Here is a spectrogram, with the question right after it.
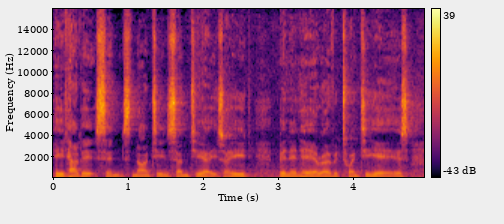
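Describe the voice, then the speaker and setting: A man speaks at a medium pitch in a monotone, flat delivery. Noticeable background noise sits behind him. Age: 60s. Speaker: butcher, small shop owner. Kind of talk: interview. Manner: halting, many fillers.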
